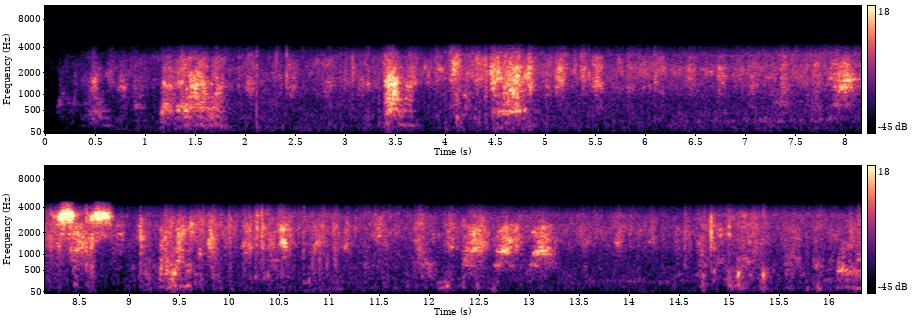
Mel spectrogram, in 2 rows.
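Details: Two dogs at play, an American Staffordshire Terrier named Bakhida and an Alabai named Oktash, recorded 10 September 2012; irregular short barks, yips and whimpering bursts come throughout, with a brief high squeal near the middle and a human voice speaking.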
